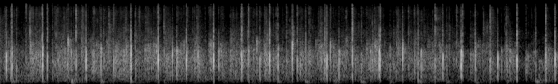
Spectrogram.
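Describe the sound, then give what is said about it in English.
Loud, dense applause for a championship sports team, with many rapid overlapping claps forming a continuous crackle that stays strong from start to finish, without talk. “So let's give them a round of applause for”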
